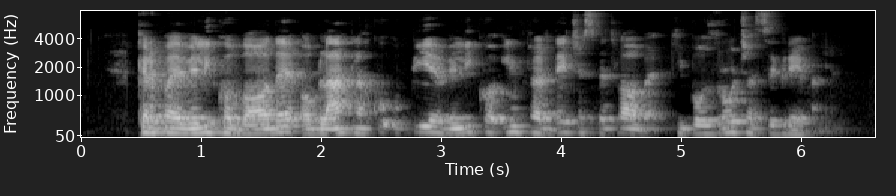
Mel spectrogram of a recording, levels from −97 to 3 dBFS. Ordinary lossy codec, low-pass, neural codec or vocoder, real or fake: none; none; none; real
